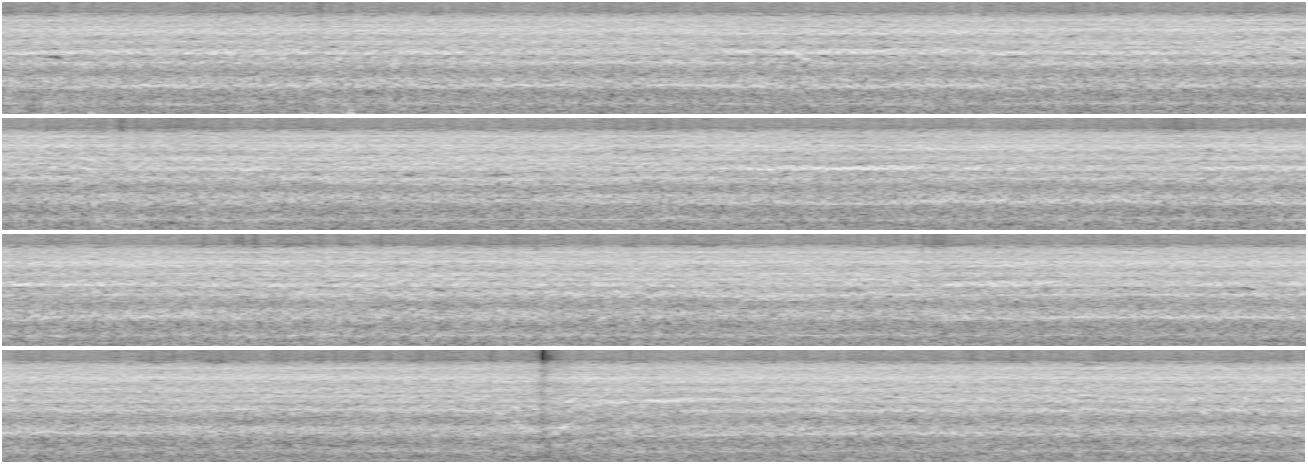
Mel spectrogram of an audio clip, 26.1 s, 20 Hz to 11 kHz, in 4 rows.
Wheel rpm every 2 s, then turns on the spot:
220, 230, 210, 220, 210, 220, 220, 220, 220, 230, 230, 210, 230.
none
